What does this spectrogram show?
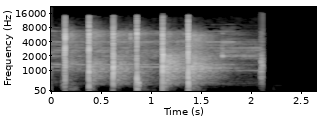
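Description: Audience applause welcoming a story-session mentor who will analyse a short story comes as a steady, rhythmic run of about seven sharp claps over a soft hiss of background clapping, then cuts off abruptly. Nobody speaks.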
